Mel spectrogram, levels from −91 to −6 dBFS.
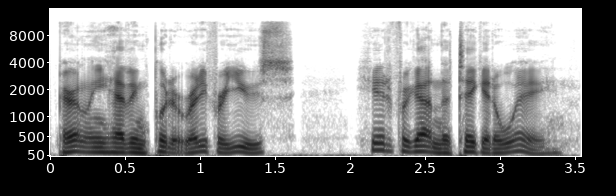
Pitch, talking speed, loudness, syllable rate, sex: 120 Hz, 235 wpm, -18 LUFS, 7.4 syllables/s, male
